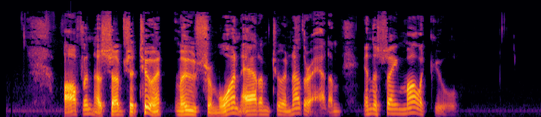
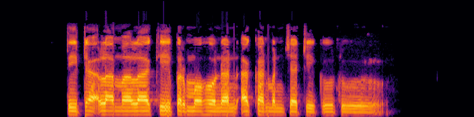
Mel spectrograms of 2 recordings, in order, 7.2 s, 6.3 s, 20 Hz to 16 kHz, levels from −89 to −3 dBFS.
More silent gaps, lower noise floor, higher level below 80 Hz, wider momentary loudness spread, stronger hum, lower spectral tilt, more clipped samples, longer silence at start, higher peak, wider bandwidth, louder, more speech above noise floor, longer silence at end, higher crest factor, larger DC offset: neither; second, -70 dBFS vs under -90 dBFS; second, -60 dBFS vs -50 dBFS; first, 17 LU vs 9 LU; neither; about the same, -4 dB/octave vs -5 dB/octave; neither; second, 0.45 s vs 0.9 s; about the same, 0 dBFS vs 0 dBFS; first, 11.5 kHz vs 7.4 kHz; second, -18 LUFS vs -15 LUFS; second, 52 dB vs over 75 dB; about the same, 1.2 s vs 1.2 s; about the same, 20 dB vs 16 dB; neither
